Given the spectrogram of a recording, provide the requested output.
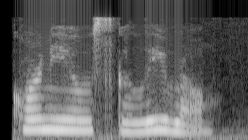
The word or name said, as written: corneoscleral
